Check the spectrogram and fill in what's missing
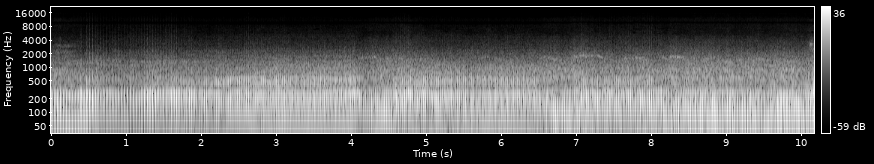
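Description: Tractor engine running from close by, a loud, continuous low rumble and clatter with a couple of shifts in pitch as it labors, no talk over it.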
